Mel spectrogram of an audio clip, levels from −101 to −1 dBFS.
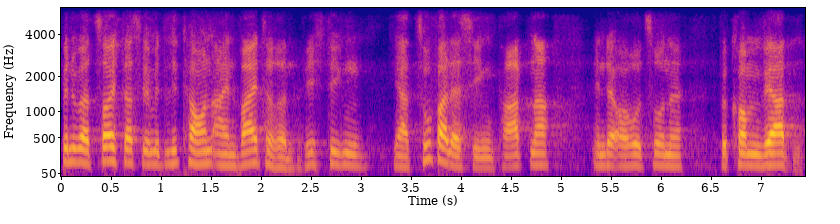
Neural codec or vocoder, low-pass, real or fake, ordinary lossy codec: codec, 24 kHz, 0.9 kbps, DualCodec; 5.4 kHz; fake; Opus, 16 kbps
